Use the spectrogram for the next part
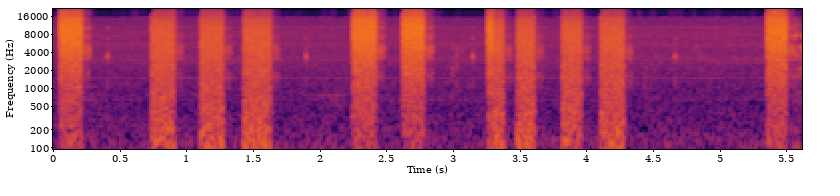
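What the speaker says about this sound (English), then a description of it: "we have the possibility to have white noise and as well pink noise" Short bursts of harsh synthesized white noise from FL Studio switch on and off in an irregular pattern, each lasting a fraction of a second, over a quiet background.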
